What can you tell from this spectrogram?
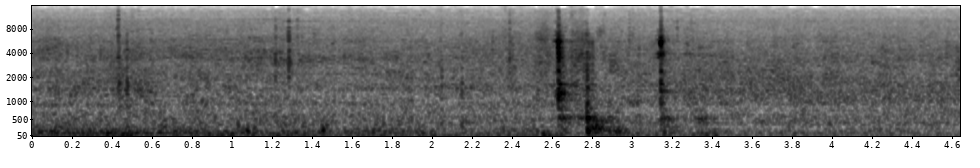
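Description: Wind buffeting the microphone as a low, uneven rumble that eases off, with a few sharp clicks a little under three seconds in from the fly rod and fly line being handled.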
